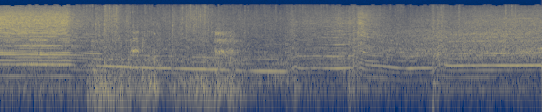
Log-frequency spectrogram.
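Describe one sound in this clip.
A racing car engine winds down as the car slows, then revs up again.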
